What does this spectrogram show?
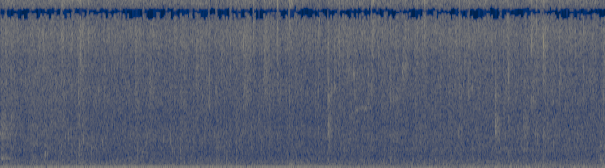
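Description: Rain falling on garden plants: a steady patter with scattered single drops tapping on the leaves. Beneath it runs a low steady hum that eases about five seconds in.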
